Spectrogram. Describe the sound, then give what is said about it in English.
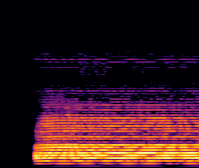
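A trumpet sounds the note F, played with only the first valve pressed: a single clear, bright brass tone that starts abruptly and holds steady at an even level to the end. “The F note is played by pressing only at the first vowel and should sound like this.”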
